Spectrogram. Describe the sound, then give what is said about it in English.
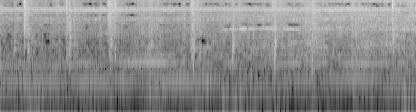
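A dense chorus of frogs croaking loudly in a swamp at dusk, with sharp, knocking croaks popping out at irregular intervals over a steady, buzzing wash of calls. No one speaks. “I never heard frogs so loud before. So many croaking all at once.”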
